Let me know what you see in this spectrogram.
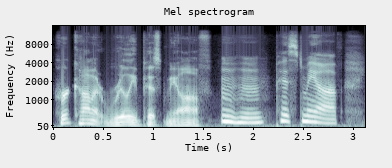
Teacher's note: You might barely hear that final T sound. · We learn it as a D or T, but often, like with pissed, it's a very soft T. Almost disappears sometimes.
